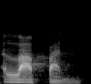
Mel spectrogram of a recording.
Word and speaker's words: lapan: Lapan, that Indonesian, you pronounce as a delapan. So remember, if you want to speak with the Malaysian, so you say lapan.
